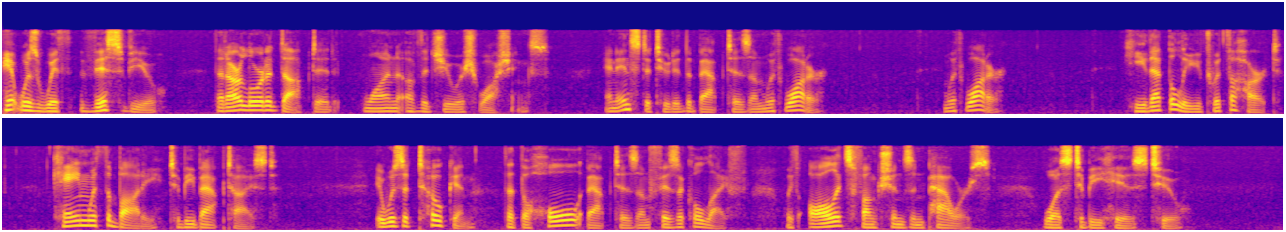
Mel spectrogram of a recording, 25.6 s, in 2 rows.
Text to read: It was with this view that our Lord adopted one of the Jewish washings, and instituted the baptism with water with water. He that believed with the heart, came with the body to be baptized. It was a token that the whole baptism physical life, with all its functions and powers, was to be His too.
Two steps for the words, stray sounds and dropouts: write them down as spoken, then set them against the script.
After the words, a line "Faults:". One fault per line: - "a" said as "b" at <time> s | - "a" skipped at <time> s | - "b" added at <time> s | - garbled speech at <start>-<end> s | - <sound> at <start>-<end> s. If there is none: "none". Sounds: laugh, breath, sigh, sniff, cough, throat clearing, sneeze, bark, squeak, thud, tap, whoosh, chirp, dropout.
It was with this view that our Lord adopted one of the Jewish washings, and instituted the baptism with water with water. He that believed with the heart, came with the body to be baptized. It was a token that the whole baptism physical life, with all its functions and powers, was to be His too.
Faults:
none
